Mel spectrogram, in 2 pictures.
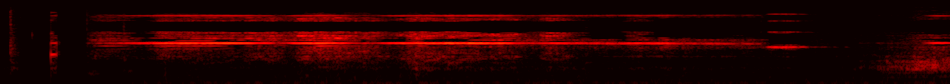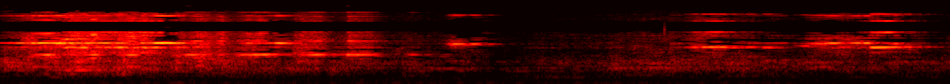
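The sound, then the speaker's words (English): Train wheels squeal and scrape on the tracks. A shrill, sustained high-pitched whine comes first, then a louder harsh grinding screech with shifting tones that keeps going to the end. “I believe that is a train scraping on the tracks.”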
